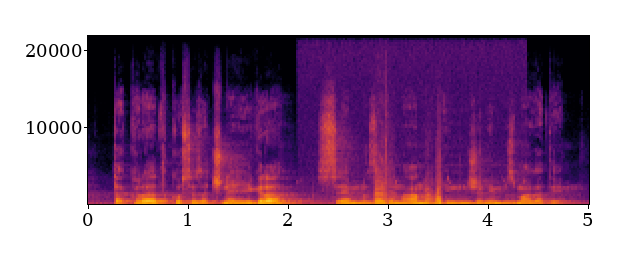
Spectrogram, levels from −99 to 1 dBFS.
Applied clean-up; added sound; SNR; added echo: none; Insect; 8 dB; none.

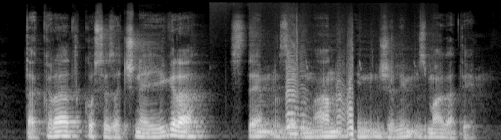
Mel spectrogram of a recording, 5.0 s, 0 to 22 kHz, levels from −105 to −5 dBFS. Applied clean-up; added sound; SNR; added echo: neural mask model RNNoise.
